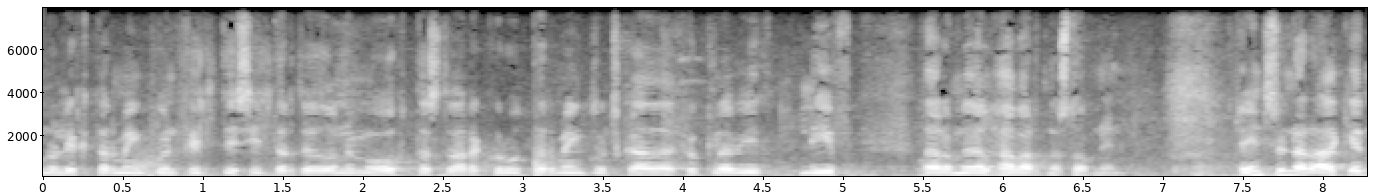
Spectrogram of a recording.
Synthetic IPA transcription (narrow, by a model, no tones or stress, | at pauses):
nɔɣlɪxt̪aɾmejŋkʏnfɪlt̪ɪsiːlt̪aɾt̪œɥðanʏmɔɣowht̪ast̪vaːɾakʰɾuːt̪aɾmejŋkʏnskaːðaðafʏklavið | liːf | θaɾamɛːðalɦaːvaɾt̪nast̪ɔpnɪn | r̥ejnsʏnːaɾaðcɛɾ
